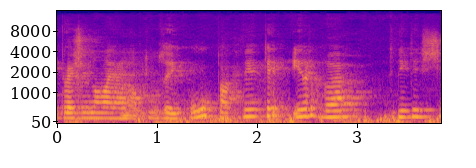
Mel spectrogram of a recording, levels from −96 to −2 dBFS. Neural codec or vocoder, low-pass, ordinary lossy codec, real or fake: codec, 44.1 kHz, 2.6 kbps, SNAC; 14.4 kHz; Opus, 64 kbps; fake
